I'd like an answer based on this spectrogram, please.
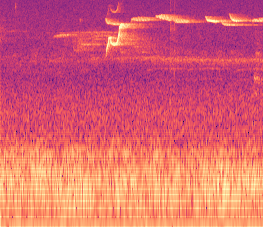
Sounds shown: Red-breasted Nuthatch song, Pacific-slope Flycatcher call, airplane, Brown Creeper call, Steller's Jay call, Hermit Thrush song

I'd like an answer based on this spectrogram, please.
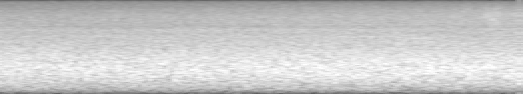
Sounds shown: Hermit Thrush song, insect buzz

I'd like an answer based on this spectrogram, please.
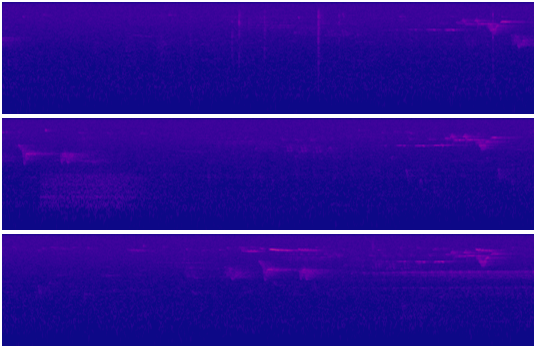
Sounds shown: Northern Flicker call, warbler song, woodpecker drumming, Canada Jay call, Western Tanager song, Golden-crowned Kinglet call

